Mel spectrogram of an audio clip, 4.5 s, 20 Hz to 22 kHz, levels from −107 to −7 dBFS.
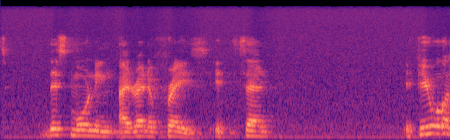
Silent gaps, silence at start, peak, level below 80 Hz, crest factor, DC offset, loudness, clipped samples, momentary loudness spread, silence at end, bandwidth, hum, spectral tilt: none; 0 s; -14 dBFS; -80 dBFS; 20 dB; under 0.1%; -32 LUFS; under 0.1%; 18 LU; 0 s; 18 kHz; none; -3.5 dB/octave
